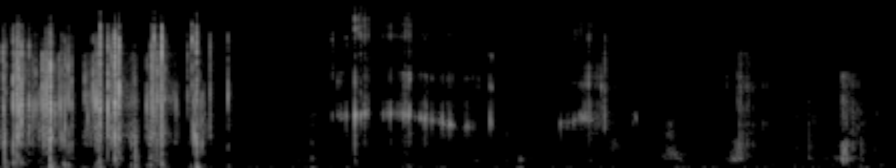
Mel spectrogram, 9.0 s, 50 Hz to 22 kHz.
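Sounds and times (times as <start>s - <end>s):
M&M candies crunched and chewed in ASMR style: 0.0s - 2.3s, 3.3s - 8.9s.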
